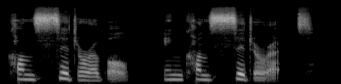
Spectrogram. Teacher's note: In both words, the stress falls on the same sound, sid.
